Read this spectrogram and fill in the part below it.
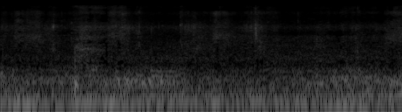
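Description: Footsteps rustle through dry fallen leaves.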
